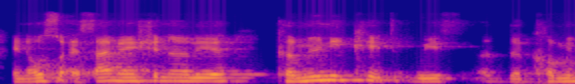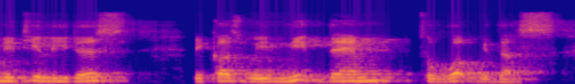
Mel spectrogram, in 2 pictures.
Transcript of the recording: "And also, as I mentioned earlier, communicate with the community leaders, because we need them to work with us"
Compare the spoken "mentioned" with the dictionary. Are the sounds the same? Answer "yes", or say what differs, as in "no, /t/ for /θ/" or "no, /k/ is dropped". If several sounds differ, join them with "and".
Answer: no, /d/ is dropped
